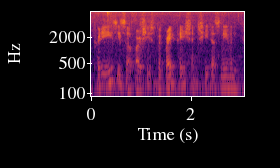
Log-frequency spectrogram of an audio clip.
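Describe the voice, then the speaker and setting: A chatty woman dentist talks in a very low voice, keeping things informal and reassuring as she works. The recording has loud hiss from the treatment room. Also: a little fast, gravelly. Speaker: oral surgeon or dentist treating a patient. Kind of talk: casual chat while working.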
